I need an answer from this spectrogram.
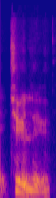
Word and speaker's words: Cthulhu: Some people would even say Tulu. By the way. Interesting. Yeah, I've heard that pronunciation. I don't know. Cthulhu, I say it how I see it.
